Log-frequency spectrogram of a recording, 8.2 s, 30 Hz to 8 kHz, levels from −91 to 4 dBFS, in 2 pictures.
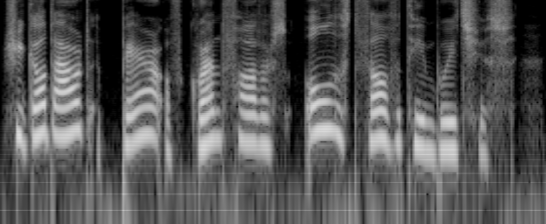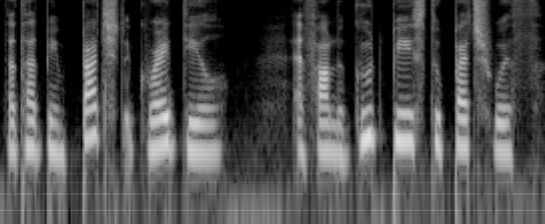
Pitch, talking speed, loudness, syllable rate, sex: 220 Hz, 185 wpm, -20 LUFS, 4.6 syllables/s, female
